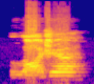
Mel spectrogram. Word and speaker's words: loggia: Are there any alternate pronunciations? Loggia, Loggia, Loggia.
